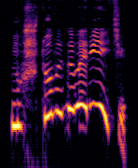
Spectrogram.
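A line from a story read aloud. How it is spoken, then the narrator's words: Exclaimed. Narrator (Russian): воскликнула она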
